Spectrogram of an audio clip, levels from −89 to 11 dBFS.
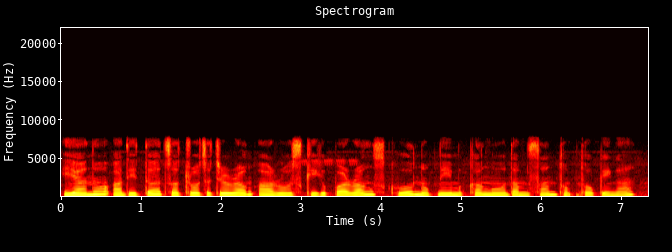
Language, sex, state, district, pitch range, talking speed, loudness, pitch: Garo, female, Meghalaya, West Garo Hills, 230-260 Hz, 90 wpm, -16 LUFS, 240 Hz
